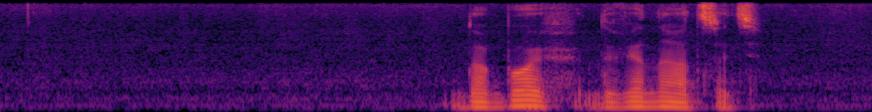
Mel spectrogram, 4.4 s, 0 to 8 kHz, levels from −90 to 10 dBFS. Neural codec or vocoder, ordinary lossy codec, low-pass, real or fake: none; none; 7.2 kHz; real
